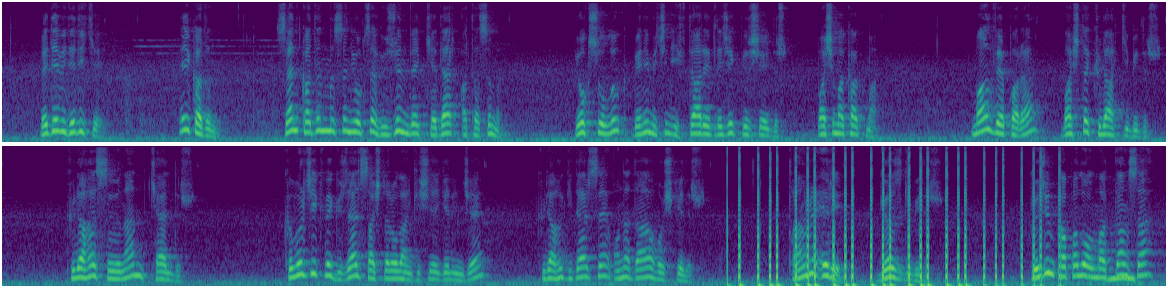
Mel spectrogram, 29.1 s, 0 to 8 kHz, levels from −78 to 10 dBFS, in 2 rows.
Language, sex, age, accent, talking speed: Turkish, male, 60-79, native, 105 wpm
